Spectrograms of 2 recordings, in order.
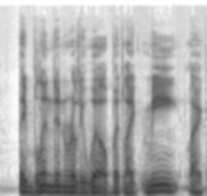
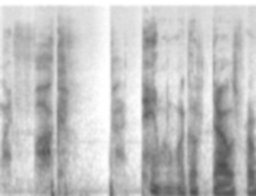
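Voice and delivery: whispered dread; 3 semitones lower, 8 dB quieter than usual. Real, not acted. Dreading a trip to Dallas.

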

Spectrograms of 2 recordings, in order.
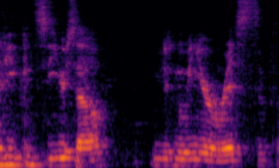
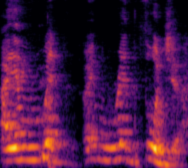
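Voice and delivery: higher, louder Russian soldier voice; Russian accent; 10 semitones higher, 7 dB louder than usual. Pretend. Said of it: "I, I got one".

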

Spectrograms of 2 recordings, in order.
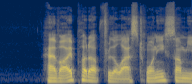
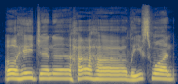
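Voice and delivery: mock teasing; 9 semitones higher, 3 dB louder, slower than usual. Uncle teasing niece on phone.

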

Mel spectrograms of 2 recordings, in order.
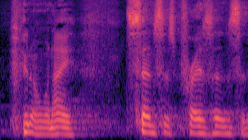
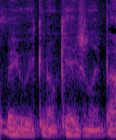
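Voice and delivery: whisper; 6 semitones lower, 18 dB quieter, faster than usual. Real, not acted. Hushed aside to congregation.

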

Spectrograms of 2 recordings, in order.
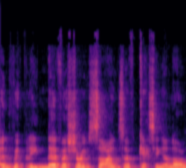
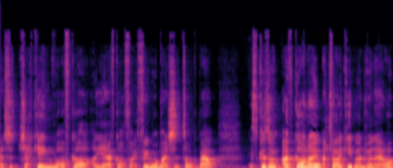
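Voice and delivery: usual speaking voice

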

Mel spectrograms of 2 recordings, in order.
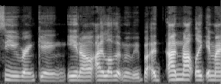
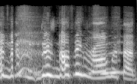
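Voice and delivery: higher, louder, through a laugh; 9 semitones higher, 6 dB louder than usual. Real, not acted. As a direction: brush it off with a laugh. Laughing reassurance, then repeated.

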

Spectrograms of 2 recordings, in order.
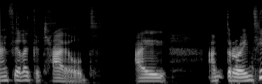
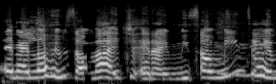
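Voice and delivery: higher and louder, bursting with affection; gushing; 8 semitones higher, 7 dB louder than usual. Real, not acted. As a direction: blurt out the love, then catch yourself laughing. Gushing about boyfriend, half laughing.

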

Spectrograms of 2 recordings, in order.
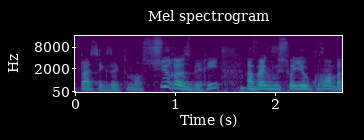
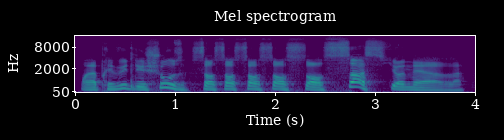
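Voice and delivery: stammered build-up, then a slow, stretched word; drawn-out sensationnelles; 2 semitones lower, slower than usual. Pretend. Host teasing listeners with a hammed-up, stretched sensationnelles. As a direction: stutter playfully before landing on sensationnelles slowly.

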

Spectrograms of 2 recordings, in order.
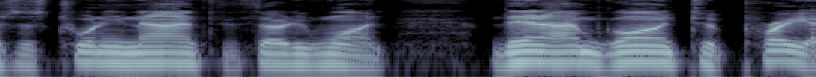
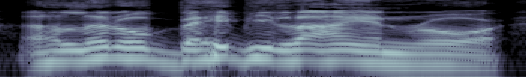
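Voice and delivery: ordinary talk, nothing marked

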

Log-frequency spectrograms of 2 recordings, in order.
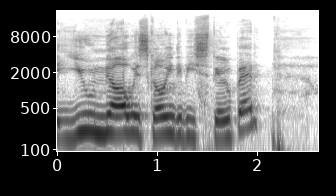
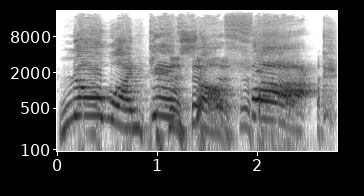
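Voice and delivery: high, slow, loud rant; ranting shout; 9 semitones higher, 4 dB louder, much slower than usual. Real, not acted. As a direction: yell it out slowly, fed up. Ranting about TikTok trends.

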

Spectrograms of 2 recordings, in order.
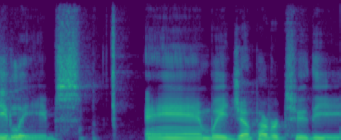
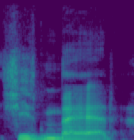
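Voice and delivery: ordinary talk

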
